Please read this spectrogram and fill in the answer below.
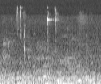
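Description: Near silence, with a few faint clicks about half a second and a second in.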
